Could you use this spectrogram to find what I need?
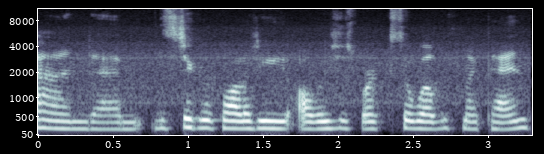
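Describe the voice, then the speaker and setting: A woman at a medium pitch speaks in an Irish accent. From Ireland, County Clare. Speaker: planner vlogger. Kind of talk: casual chat. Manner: slow.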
